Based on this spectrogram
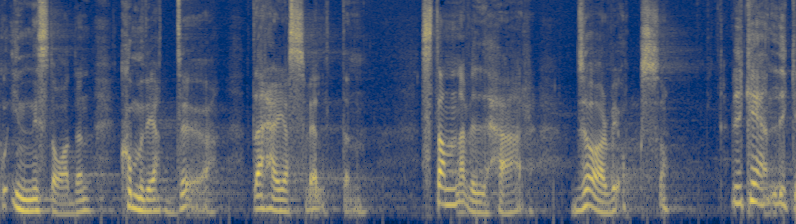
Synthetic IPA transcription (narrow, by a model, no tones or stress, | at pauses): ɡoːʔɪnːɪst̪ɑːd̪ənkʰɔmːəɾvɪat̪̚d̪ø̰ːd̪̥æɾɦæːɾjɑːsvɛ̰lt̪ːə̰n | st̪anːaɾvɪhæ̰ːɾd̪œːɾvɪʔɔksɔ | vɪkʰaɛnliːk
